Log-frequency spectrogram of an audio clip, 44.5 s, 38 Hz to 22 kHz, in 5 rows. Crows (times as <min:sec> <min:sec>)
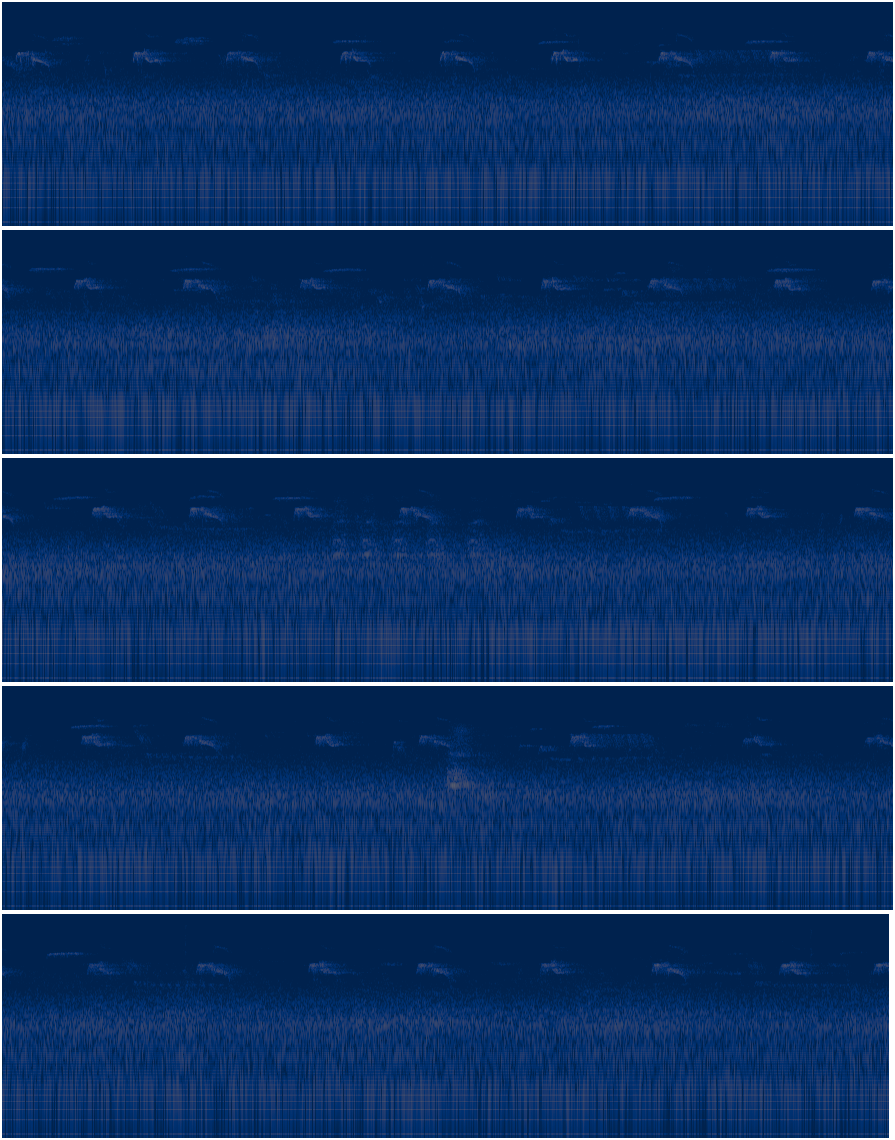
0:21.1 0:22.8, 0:31.2 0:31.7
